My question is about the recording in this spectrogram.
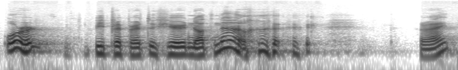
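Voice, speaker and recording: A man's voice: fairly high pitch, very animated, very slow, highs cut off. A middle-aged man with a Polish accent moderates a live panel, asking the audience questions and often chuckling as he speaks.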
